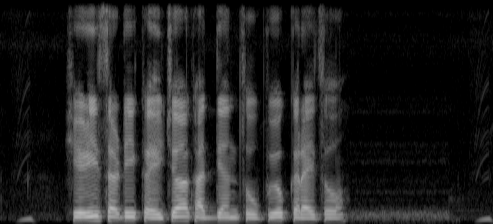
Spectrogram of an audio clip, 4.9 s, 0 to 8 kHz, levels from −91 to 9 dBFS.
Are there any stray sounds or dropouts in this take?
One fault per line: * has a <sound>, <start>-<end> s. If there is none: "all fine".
all fine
